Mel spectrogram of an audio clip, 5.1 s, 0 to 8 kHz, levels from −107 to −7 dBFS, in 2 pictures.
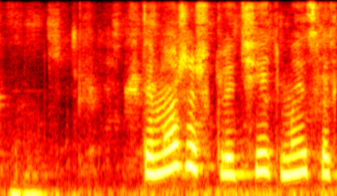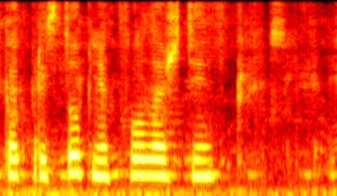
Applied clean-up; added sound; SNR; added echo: neural separator model SepFormer DNS4.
